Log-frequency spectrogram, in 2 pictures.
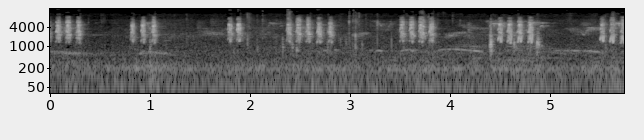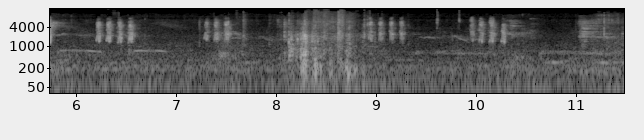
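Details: Many crows calling in the morning while fighting over food: harsh, buzzy calls in short bursts, repeated roughly every half second to second, with one louder rasping burst near the end and a steady low background hum.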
